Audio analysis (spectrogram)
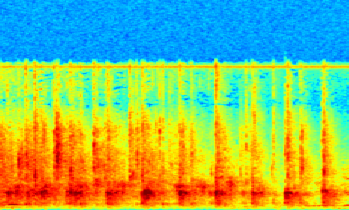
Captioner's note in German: Beifall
